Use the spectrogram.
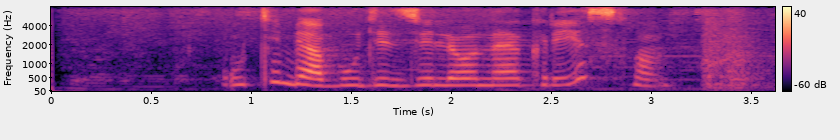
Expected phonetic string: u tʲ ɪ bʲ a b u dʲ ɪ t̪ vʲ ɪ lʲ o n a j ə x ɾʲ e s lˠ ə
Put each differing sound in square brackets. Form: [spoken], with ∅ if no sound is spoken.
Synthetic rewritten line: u tʲ ɪ bʲ a b u dʲ ɪ t̪ [zʲ] ɪ lʲ o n [ə] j ə [k] ɾʲ e s lˠ ə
